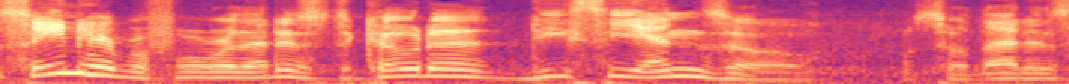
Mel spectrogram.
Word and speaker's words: Dakota DiCienzo: That is Dakota DiCienzo. So that is how that is pronounced.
